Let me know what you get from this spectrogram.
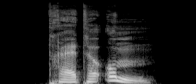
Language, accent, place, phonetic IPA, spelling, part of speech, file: German, Germany, Berlin, [ˌtʁɛːtə ˈʊm], träte um, verb, De-träte um.ogg
- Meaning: first/third-person singular subjunctive II of umtreten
